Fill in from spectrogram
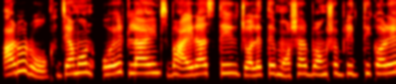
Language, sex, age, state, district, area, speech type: Bengali, female, 18-30, West Bengal, North 24 Parganas, rural, spontaneous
